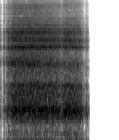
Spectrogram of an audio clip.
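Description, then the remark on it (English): A single long breath during a yoga session, a big inhale through the nose and exhale through the mouth, a steady airy rush lasting just over a second before cutting off into silence. No one speaks. “And then together we'll take a big inhale through the nose. Exhale through the mouth.”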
